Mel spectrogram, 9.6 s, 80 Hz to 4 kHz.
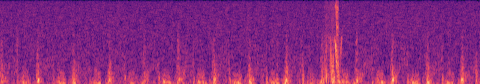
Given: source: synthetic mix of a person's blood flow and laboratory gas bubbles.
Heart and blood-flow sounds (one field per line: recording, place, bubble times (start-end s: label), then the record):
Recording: Doppler ultrasound of blood flow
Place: precordium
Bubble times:
6.45-6.86 s: bubbles
From the record:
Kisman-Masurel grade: 222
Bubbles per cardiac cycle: several, 3 to 8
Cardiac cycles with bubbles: 10 to 50%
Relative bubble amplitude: moderate (0.250 to 0.450)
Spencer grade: 2 (many but less than half of the cardiac periods contain bubble signals, singularly or in groups)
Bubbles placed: anywhere in the cardiac cycle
